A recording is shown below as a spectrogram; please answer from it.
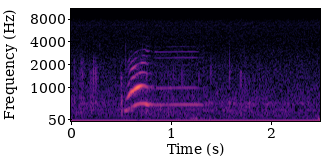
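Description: A cat meows once, a short rising call about half a second in.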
